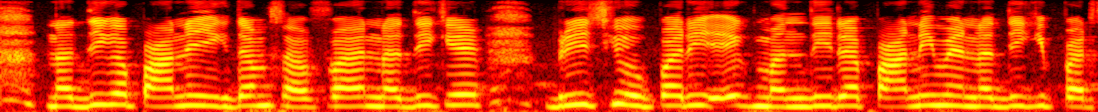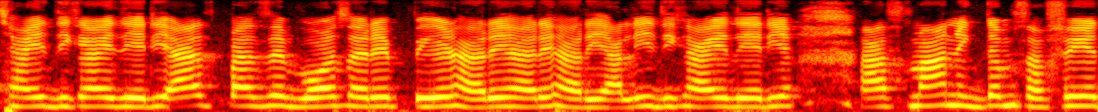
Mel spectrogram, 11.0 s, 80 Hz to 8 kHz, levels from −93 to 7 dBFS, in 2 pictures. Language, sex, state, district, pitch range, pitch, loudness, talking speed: Hindi, female, Maharashtra, Solapur, 230-255 Hz, 240 Hz, -16 LUFS, 205 wpm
